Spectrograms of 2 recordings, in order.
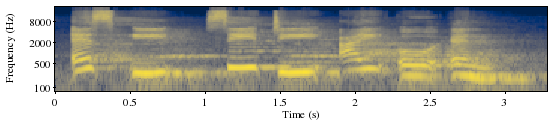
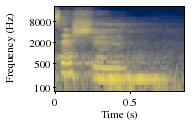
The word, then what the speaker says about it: section: Next one is s e c t i o n. Section. We use the word section in our daily lives and often mispronounce it as session.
